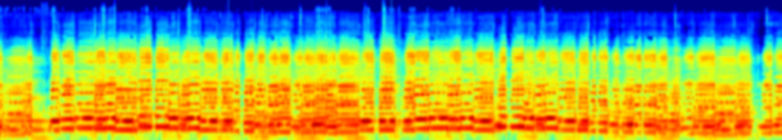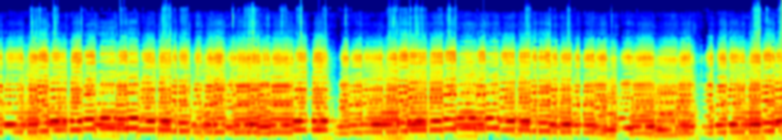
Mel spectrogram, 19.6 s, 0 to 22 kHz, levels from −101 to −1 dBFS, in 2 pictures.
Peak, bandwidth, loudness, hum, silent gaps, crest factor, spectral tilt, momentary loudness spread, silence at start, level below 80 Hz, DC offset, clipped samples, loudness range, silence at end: 0 dBFS; 9.6 kHz; -10 LUFS; none; none; 10 dB; -4.5 dB/octave; 5 LU; 0 s; -40 dBFS; under 0.1%; under 0.1%; 2 LU; 0 s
